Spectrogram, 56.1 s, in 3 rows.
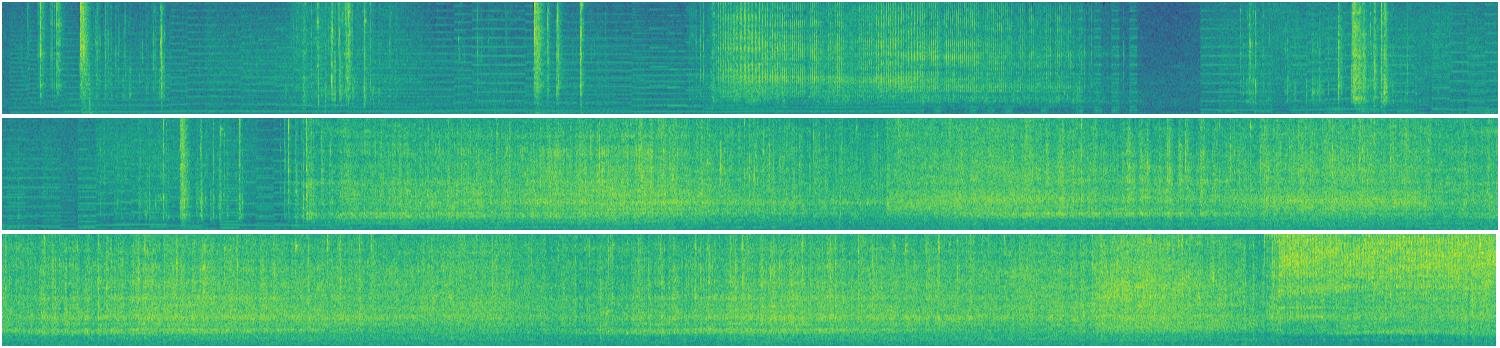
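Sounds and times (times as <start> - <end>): toy train motor whir: 8.6 - 13.9, 20.5 - 56.0
plastic wheels rattling on track: 8.7 - 13.6, 20.4 - 56.0.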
